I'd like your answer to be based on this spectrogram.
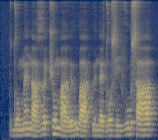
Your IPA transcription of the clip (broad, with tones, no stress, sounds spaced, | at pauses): d o˧ m ɛ̃˦ n a˨ ɣ ə˦ t͡ʃ o˦ m a˨ l ɨ˨˦ w aː˨ k͡p ɨ˧ n ɛ˨ d o˧ z i˨ v u˦ s aː˦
